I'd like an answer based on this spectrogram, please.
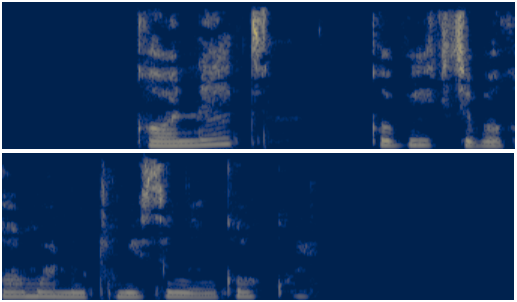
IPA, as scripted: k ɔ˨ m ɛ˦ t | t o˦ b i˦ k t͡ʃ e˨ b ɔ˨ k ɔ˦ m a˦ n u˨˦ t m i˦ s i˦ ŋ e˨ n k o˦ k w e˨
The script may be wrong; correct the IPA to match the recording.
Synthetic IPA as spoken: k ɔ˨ n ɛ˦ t | k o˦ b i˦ k t͡ʃ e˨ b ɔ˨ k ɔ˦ m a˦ n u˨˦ t m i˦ s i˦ ŋ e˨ ŋ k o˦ k w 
